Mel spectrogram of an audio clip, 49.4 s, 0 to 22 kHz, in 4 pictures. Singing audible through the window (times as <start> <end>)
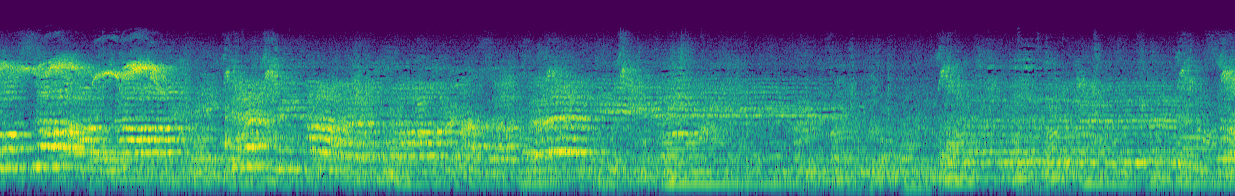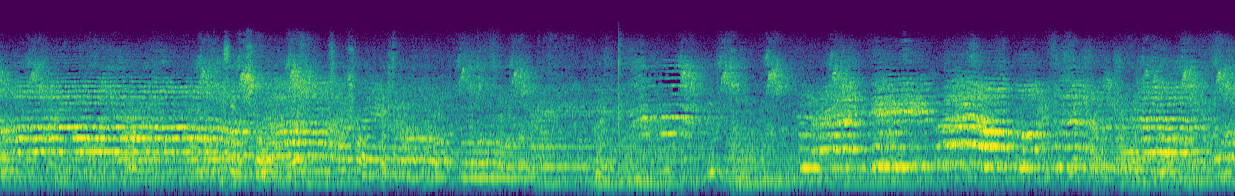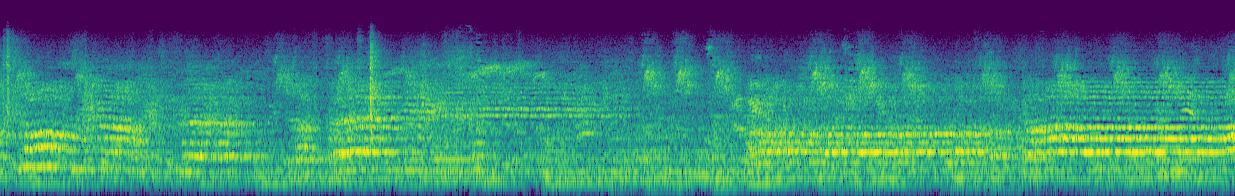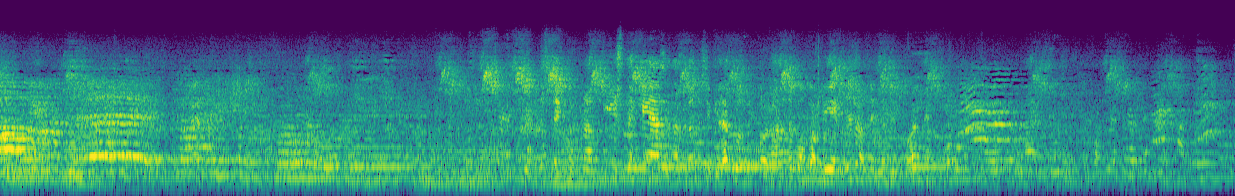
0.0 7.6, 9.4 19.4, 32.1 41.4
